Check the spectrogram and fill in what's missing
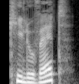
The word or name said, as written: kilowatt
